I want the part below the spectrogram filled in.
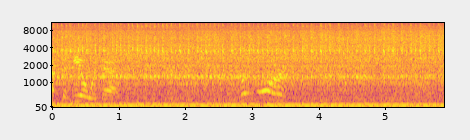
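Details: Freshly rebuilt small-block Chevy 350 (roughly 355) on its first run, not yet warm (under 120, about 69 lb oil pressure): a slow, steady, even idle around 750 rpm with no ticks or stumbles. Normal idle.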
